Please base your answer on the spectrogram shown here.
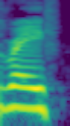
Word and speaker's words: Ralph: You know, if he wants to be called Rafe, that's fine.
